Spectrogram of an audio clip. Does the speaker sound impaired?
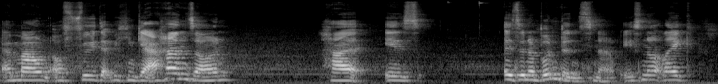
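No.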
